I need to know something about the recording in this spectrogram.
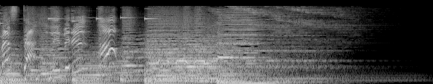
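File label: level up master, Japanese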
